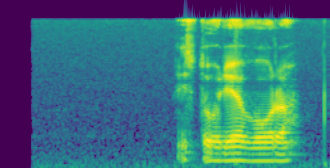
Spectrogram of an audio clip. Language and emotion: Russian, neutral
